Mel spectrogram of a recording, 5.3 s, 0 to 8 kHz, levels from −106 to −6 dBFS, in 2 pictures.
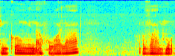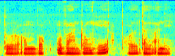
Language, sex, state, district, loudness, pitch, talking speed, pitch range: Mizo, male, Mizoram, Aizawl, -18 LUFS, 95 Hz, 205 wpm, 95-100 Hz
